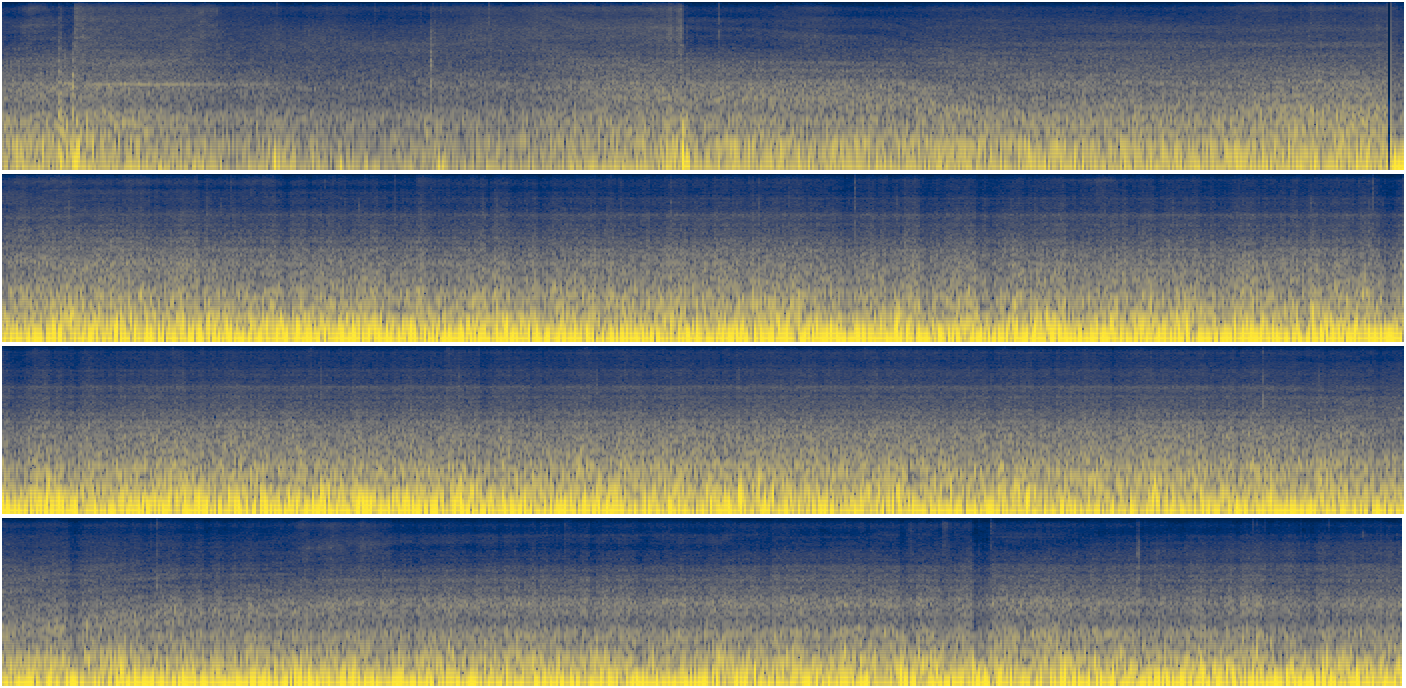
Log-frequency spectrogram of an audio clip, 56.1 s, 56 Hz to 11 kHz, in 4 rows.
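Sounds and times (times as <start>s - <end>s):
tyres rumbling on snowy road: 0.0s - 56.0s.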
